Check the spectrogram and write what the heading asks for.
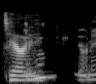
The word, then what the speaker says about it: Tierney: Tierney.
